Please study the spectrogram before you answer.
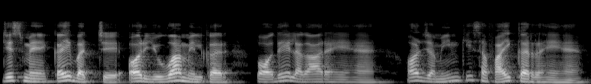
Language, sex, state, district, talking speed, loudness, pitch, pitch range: Hindi, male, Jharkhand, Ranchi, 175 wpm, -20 LUFS, 120 Hz, 105-150 Hz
